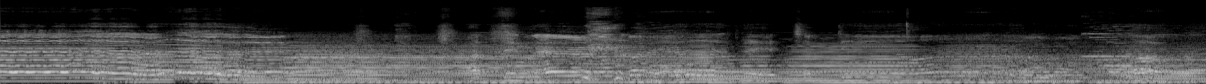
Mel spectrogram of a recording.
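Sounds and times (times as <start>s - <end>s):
harmonium playing chords: 0.0s - 12.0s.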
